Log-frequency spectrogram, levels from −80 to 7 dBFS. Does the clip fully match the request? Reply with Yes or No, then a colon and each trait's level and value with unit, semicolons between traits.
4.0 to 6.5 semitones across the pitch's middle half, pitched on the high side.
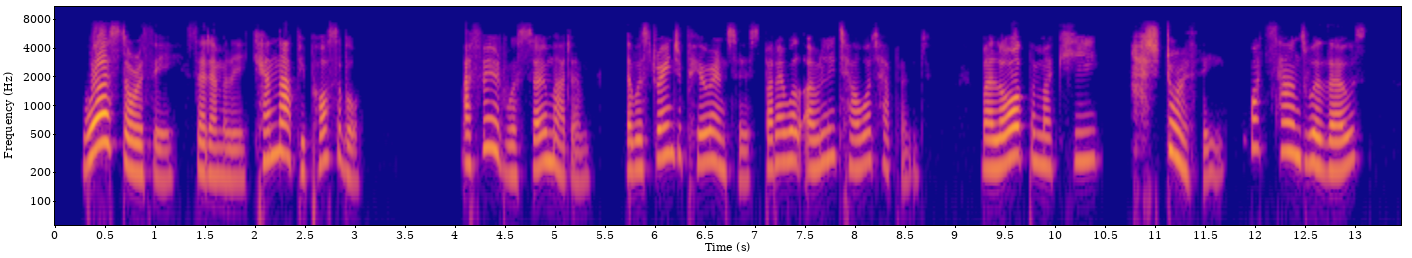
Yes: average, 5.1 semitones; high, 245 Hz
